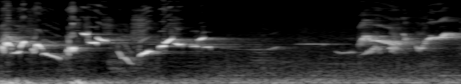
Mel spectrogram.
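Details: White-rumped shama in a competitive song bout: scratchy squawked phrases with swooping whistles, a pause holding one thin steady tone, then renewed buzzy high chatter.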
